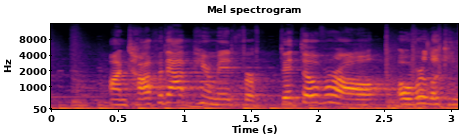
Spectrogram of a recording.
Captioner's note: none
